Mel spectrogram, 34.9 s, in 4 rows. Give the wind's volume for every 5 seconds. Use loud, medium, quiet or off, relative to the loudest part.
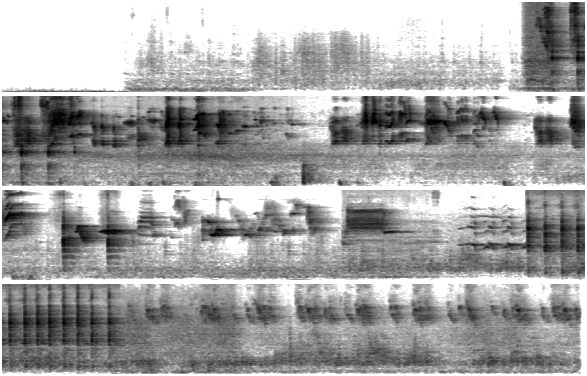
quiet, quiet, quiet, medium, medium, loud, loud.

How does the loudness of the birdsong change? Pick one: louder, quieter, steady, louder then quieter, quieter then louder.
quieter.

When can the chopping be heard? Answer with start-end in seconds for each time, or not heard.
8.2-9.9, 18.4-19.3, 25.4-28.0.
